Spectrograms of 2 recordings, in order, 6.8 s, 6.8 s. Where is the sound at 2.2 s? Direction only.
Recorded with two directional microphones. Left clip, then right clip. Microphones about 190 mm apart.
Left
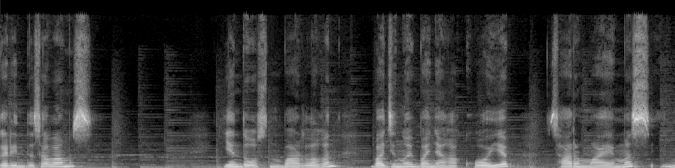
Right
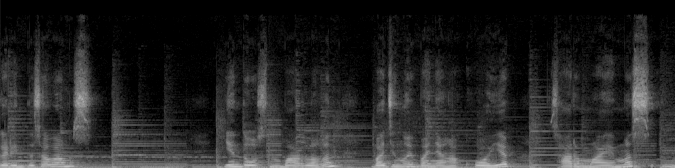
45° left (ahead or behind).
